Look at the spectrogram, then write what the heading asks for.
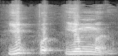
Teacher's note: மேல்ுதடும் கீழ் உதடும் பொருந்த இவை தோன்றும்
